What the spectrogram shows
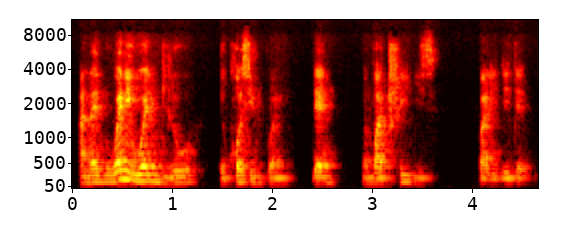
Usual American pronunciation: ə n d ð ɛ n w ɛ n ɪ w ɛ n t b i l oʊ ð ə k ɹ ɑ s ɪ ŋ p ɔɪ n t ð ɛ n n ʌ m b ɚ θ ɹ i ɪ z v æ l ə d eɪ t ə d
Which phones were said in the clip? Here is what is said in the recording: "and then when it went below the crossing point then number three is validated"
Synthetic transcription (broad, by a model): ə n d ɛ n w ɛ n ɪ w ɛ n t b i l oʊ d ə k ɑ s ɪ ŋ p ɔɪ n t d ɛ n n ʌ m b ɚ t ɹ i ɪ s v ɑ l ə d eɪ t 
